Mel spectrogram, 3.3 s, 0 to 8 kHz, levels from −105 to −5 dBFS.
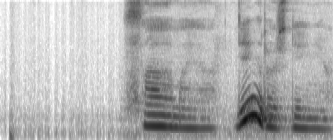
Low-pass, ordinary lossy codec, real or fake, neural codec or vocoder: none; none; real; none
